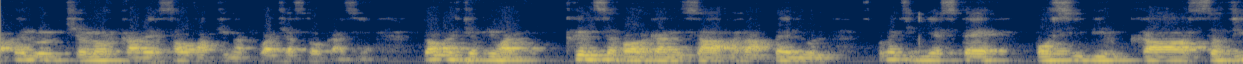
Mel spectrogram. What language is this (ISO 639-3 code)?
ron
